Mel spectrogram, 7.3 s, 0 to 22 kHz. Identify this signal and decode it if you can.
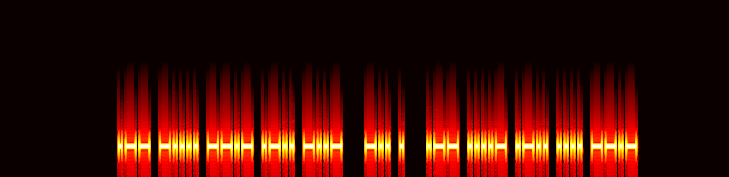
Morse code, heard as a keyed tone, about 36 wpm, 700 Hz. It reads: W6QLX DE W4LHQ
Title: USA Callsign DE Callsign - 5 Characters - 35wpm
